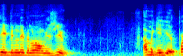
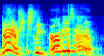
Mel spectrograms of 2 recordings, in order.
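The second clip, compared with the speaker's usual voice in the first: much higher-pitched, amazed aside; mock astonishment, pitched way up; retold amazement; 13 semitones higher than usual. Boyfriend noticing she's snoring already, high-pitched mock surprise.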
